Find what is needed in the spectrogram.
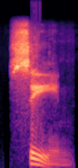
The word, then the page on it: seam: American English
